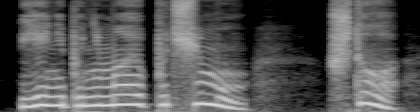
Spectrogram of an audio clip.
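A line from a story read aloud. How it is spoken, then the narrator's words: Surprised strained utterance. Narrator (Russian): удивленно выдавил он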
